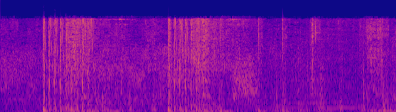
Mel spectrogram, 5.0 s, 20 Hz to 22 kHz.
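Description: Heavy cannon-style gunfire from a Black Ops 4 zombies video game, loud bursts of rapid shots starting about half a second in and again near two seconds, with the game's machinery and action clatter continuing between them.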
